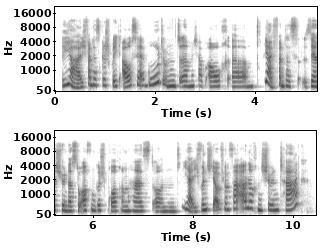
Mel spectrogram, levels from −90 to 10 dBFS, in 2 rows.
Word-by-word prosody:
Ja, 275 - +2
ich 210 +2 -4
fand 305 +4 +1
das 295 0 -3
Gespräch 280 -4 -3
auch 235 +5 +4
sehr 295 0 -1
gut 340 +10 +1
und, 255 -1 +2
ähm, 245 0 +1
ich 255 +1 -3
habe 255 -1 -7
auch, 240 +1 +1 0.2
ähm 230 +1 -3 0.2
ja, 235 - +6
ich 215 - -5
fand 245 +4 0
das 245 -1 -3
sehr 235 +2 +2
schön, 235 -1 0
dass 220 0 0
du - - -3
offen 245 0 +1
gesprochen 220 -2 -2
hast. 210 0 -1
Und 195 -1 -4
ja, 310 - +3
ich 195 +1 -7
wünsche 270 +1 +3
dir - - +3
auf - - -10
jeden 285 -1 -3
Fall 310 +2 +2
auch 335 - +3
noch 330 -1 -1
'n 255 - +4
schönen 250 0 0
Tag 255 - 0
245 Hz, 220 wpm, -28 LUFS, 220-270 Hz, 0.2 s, ja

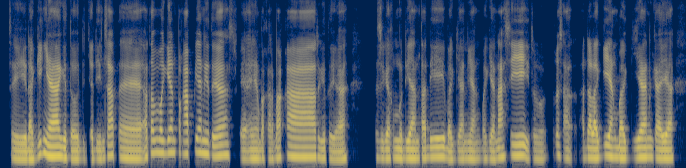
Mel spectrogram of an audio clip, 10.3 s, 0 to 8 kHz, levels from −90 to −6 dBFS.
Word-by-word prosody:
si 105 -3 0
dagingnya 140 - +3 0.2
gitu 110 -4 0
dijadiin 105 +1 -6
sate 120 -7 +1
atau 135 +8 -1
bagian 185 0 +1
pengapian 180 +1 -1
gitu 165 - -5
ya 150 +1 +2
setidaknya 110 -7 -4
bakar-bakar 130 +4 +2
gitu 115 -1 -4
ya, 100 +1 0 0.4
terus 120 - -14
juga 115 0 0
kemudian 115 -1 0
tadi 130 +2 0
bagian 105 +2 -4
yang 110 -1 -2
bagian 110 -1 -5
nasi 145 +2 +1
gitu 110 +1 -9
terus 145 -5 -8
a 115 - -5 0.2
ada 125 - -1
lagi 120 +5 +2
yang 130 - -2
bagian 120 +2 +1
kayak, 115 -2 +1
120 Hz, 175 wpm, -23 LUFS, 110-135 Hz, 0.4 s, dagingnya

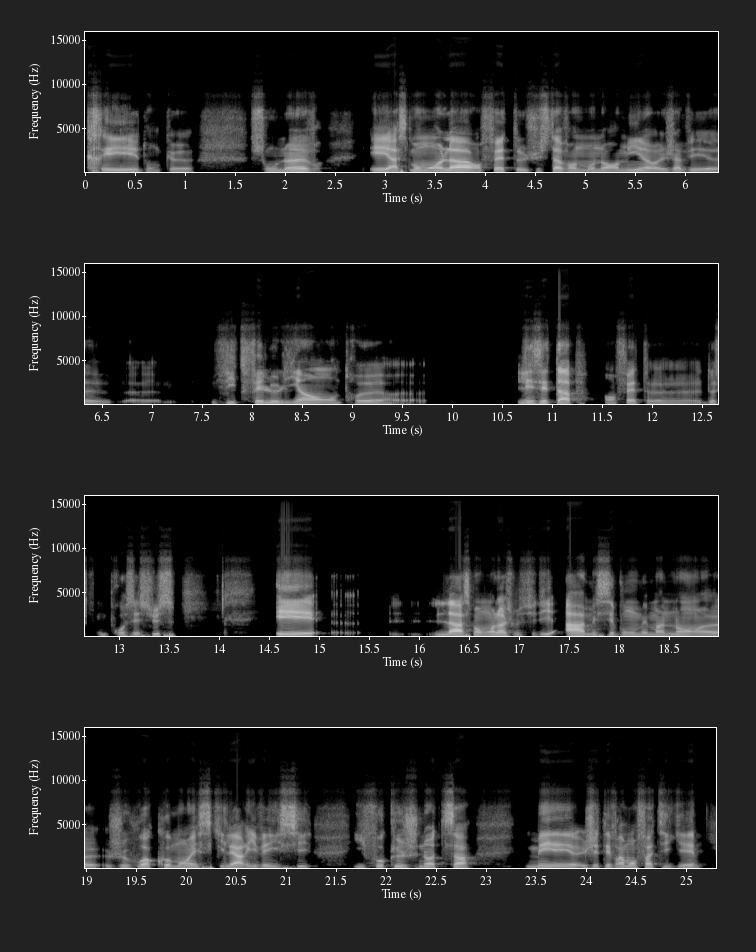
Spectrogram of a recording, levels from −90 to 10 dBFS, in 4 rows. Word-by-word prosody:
créait, 115 -1 +2
donc 100 -1 -18
heu, 95 -1 -9 0.6
son 110 0 -7
œuvre 160 +3 +1 0.5
et 110 0 +5
à 115 - +5
ce - - -1
moment-là, 135 +3 +5
en 125 - -1
fait, 140 -1 0
heu, 110 - -7
juste - - -5
avant 125 +1 0
de 125 - -10
m'endormir, 120 +3 -3
heu, 110 - -6
j'avais, 115 0 -7
heu 100 -2 -10 0.2
heu, 450 -1 -19 0.5
vite 145 +7 -8
fait 140 -2 0
le 120 0 -4
lien 120 +3 -1
entre, 110 -3 -4
heu, 105 -3 -5 1.3
les 135 +3 0
étapes, 145 +2 +5 0.2
en 100 0 -9
fait, 105 +1 -3
heu, 95 +1 -14
de 110 +2 -10 0.2
son 110 - -17
processus 115 +8 -4 1.0
et 135 -3 +9 0.2
heu, - - -20 0.6
l - - -24 0.4
l 115 - -7
là, 155 +2 +9
à 150 - +4
ce 135 - -2
moment-là, 140 +5 +1
je 130 - -9
me - - -13
suis 120 - -10
dit: 145 +4 -4
«Ah! 170 0 +7
Mais 130 - -10
c'est 140 +2 -1
bon, 155 +2 -9
mais 125 -4 -9
maintenant, 130 +2 -5
heu, 110 -1 -5
je 120 +2 -8
vois 140 +6 -2
comment 140 +2 -5
est-ce 130 -2 -1
qu'il 125 -3 -8
est - - +6
arrivé 120 +2 +1
ici, 135 +1 -1 0.4
il 115 - -11
faut 145 +4 -7
que 145 -3 -6
je 125 +2 -3
note 135 -1 -2
ça». - - +2 0.5
Mais, 125 -1 +2
heu, - - -7
j'étais 125 +2 -3
vraiment 135 +5 -3
fatigué 140 +1 -3
125 Hz, 170 wpm, -23 LUFS, 115-140 Hz, 1.3 s, et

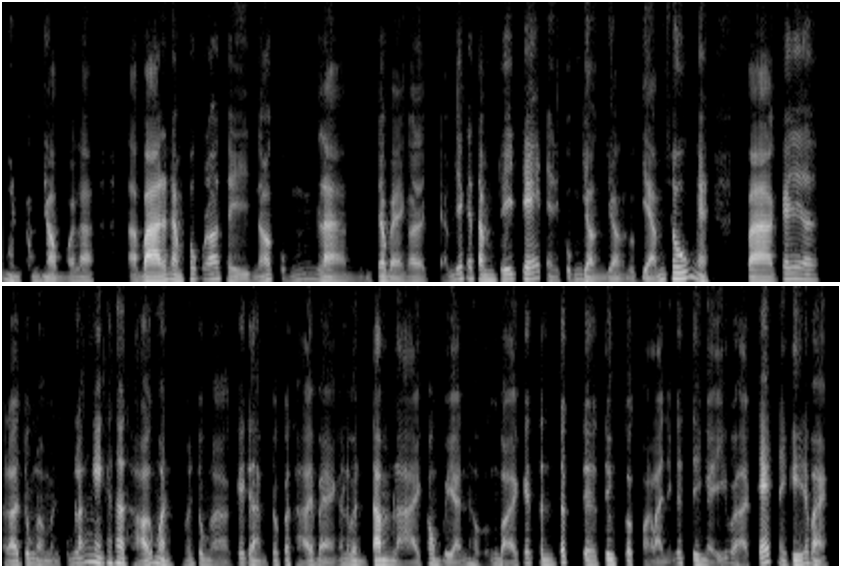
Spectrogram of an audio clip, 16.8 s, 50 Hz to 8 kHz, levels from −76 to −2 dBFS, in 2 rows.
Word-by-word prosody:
mình 115 -3 -4
trong 115 +1 -11
vòng, 95 0 +1
gọi 100 +1 -7
là, 105 -2 -3 0.3
à, - - -1
3-5 120 +4 +8
phút 160 0 -6
đó, 155 +1 +2
thì 105 -3 -3
nó 110 +8 0
cũng 150 +3 -15
làm 100 -5 +2 0.2
cho 125 - +4
bạn, 100 -4 -1
gọi 100 0 -1
là, 95 - -4
cảm 120 - -14
giác 165 +4 -2
cái 165 - -3
tâm 130 -2 +2
trí 145 +3 0
stress 165 +3 +4
này 110 -3 -9
cũng 140 +1 -10
dần 100 -4 -1
dần 95 -2 -4
được 95 0 -13
giảm 100 +9 0
xuống 170 +6 +3
nè. 110 - +1 0.4
Và 105 -1 +9
cái, 160 +6 0
a, 145 -2 -1 0.2
là 105 -1 +2
chung 140 +6 -5
là 120 - -4
mình 105 -2 -11
cũng 130 +8 -17
lắng 155 +6 -2
nghe 170 -5 +4
cái 155 +1 -4
hơi 155 -2 +4
thở - - +1
của - - -6
mình, 125 -4 +2
nói 120 +2 -10
chung 140 -3 -6
là 100 -2 -8
cái 145 - -4
làm 120 -7 -3
cho 115 +1 -8
cơ 120 +1 -6
thể 115 -1 -3
bạn 95 -7 -4
nó - - -11
nó 130 - -5
bình 110 -4 -2
tâm 120 0 +7
lại, 95 -2 -4
không 140 -4 -3
bị 100 -2 -3
ảnh 100 +6 -3
hưởng 125 +2 -11
bởi 130 - -1
cái 160 - -4
tin 125 -1 -3
tức 180 +6 -1
t 135 - 0 0.2
tiêu 135 -1 +4
cực - - -2
hoặc 105 0 -8
là 95 - -1
những 100 +8 -15
cái 155 - -5
suy 130 -1 0
nghĩ 125 +4 -6
và 155 - -4
stress 170 +3 +5
này 115 -4 -4
kia 125 0 +5
đó 155 - -1
bạn. 115 -5 +1
120 Hz, 295 wpm, -27 LUFS, 105-145 Hz, 0.4 s, Và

